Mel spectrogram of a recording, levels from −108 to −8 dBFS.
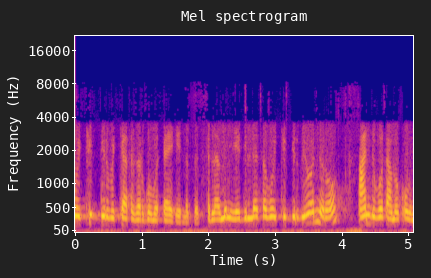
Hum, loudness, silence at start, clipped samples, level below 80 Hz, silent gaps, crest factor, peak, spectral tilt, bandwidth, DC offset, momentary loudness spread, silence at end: none; -24 LUFS; 0 s; under 0.1%; -50 dBFS; none; 18 dB; -4 dBFS; -7.5 dB/octave; 6.4 kHz; under 0.1%; 6 LU; 0 s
